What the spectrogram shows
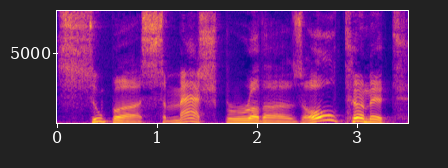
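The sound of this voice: A man does a put-on character voice, fairly high in pitch. He speaks at a very slow pace.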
